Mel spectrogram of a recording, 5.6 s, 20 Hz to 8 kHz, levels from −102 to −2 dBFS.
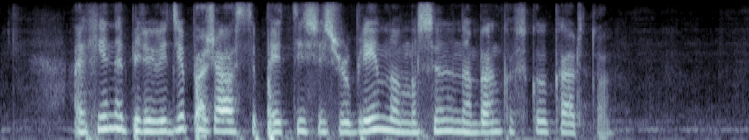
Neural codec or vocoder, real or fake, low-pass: codec, 24 kHz, 3 kbps, HILCodec; fake; 7.2 kHz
